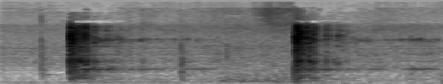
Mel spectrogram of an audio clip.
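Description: A hand flicks the eye trigger of a haunted ventriloquist-style dummy, and its metal eye spring gives three sharp, bright metallic snaps with a short springy twang. The first and last snaps are strongest, with a faint click between them. The spring shows the eyes are spring-loaded and snap back to center, so they cannot stay looking left or right on their own.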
